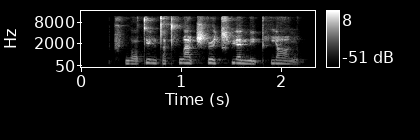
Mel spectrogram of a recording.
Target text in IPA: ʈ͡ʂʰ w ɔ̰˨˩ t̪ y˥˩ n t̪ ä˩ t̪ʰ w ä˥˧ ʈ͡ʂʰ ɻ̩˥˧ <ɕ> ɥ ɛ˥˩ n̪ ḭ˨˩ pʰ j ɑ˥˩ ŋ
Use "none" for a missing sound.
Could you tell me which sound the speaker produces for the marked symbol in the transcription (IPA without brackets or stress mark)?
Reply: t͡ɕʰ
